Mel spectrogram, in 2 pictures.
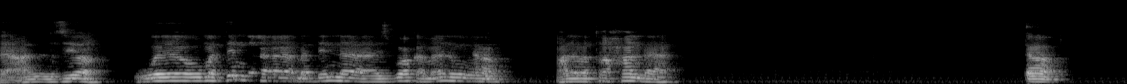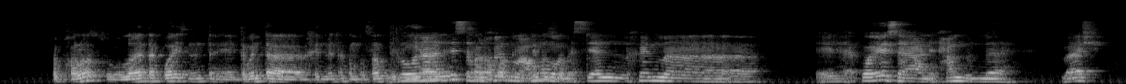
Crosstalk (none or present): present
